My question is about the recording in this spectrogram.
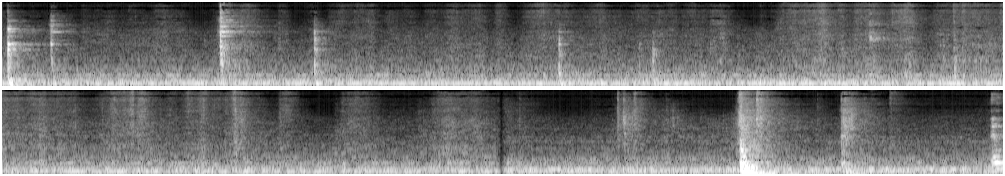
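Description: Paper towel rustling and crinkling as it is pressed into a metal strainer on a crock pot, with faint clicks of the strainer against the pot and a steady low hum underneath. A single loud knock near the end.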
